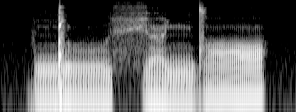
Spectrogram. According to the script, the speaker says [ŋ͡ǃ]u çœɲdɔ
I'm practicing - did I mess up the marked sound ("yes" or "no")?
no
